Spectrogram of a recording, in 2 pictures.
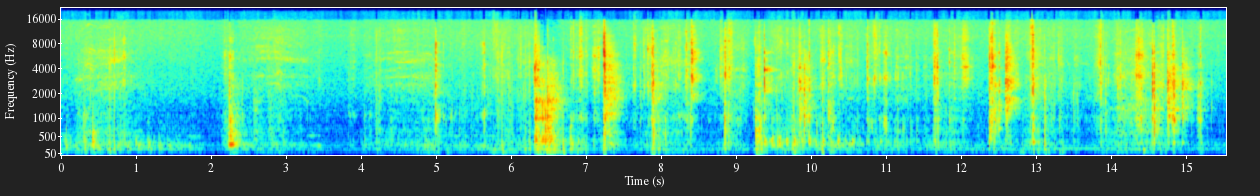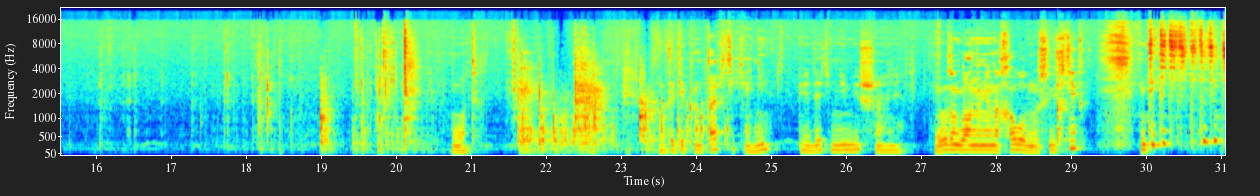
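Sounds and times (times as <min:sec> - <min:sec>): plastic clicking and scraping: 0:04.9 - 0:15.4.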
